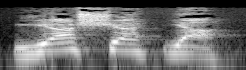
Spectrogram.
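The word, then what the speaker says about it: Yesha'ya: His name is Y-E-S-H-A, apostrophe Y-A. Yashaya.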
